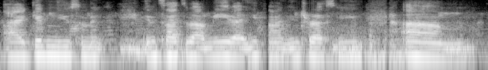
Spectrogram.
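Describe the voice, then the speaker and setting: A man hosting his own channel, answering questions about himself in a calm, easygoing way, with many ums and restarts. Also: medium pitch, normal speed. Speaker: channel host and author. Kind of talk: casual self-interview answering questions. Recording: noticeable background ambience noise.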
